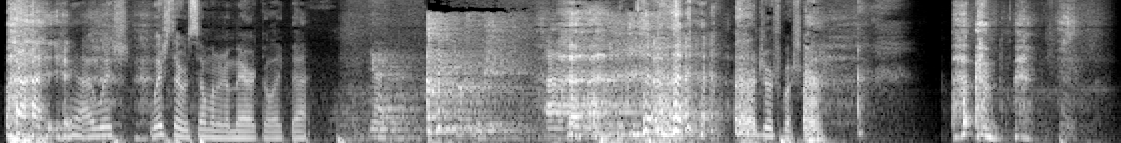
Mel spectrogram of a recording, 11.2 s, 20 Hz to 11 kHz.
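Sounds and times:
person clearing throat: 0.0s - 0.7s, 4.2s - 5.0s, 5.8s - 8.4s, 9.5s - 10.3s
laughter: 0.0s - 0.8s, 4.8s - 7.4s
person coughing: 0.1s - 1.1s, 5.6s - 8.5s, 9.5s - 10.3s
speech: 0.4s - 8.4s, 9.5s - 10.3s.

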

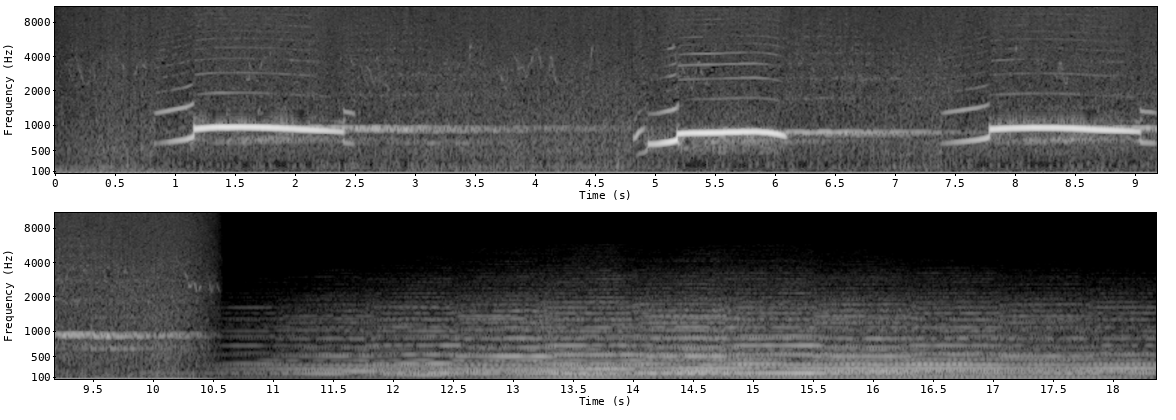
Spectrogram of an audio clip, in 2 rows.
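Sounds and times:
soft rain-like hiss: 0.0s - 10.6s
loon wailing cry: 0.8s - 10.5s.

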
